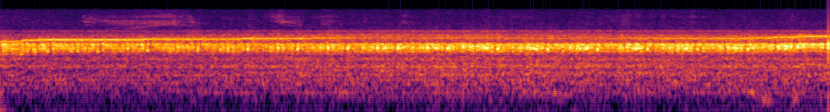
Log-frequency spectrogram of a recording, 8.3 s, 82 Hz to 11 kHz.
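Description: Kenwood R-2000 shortwave receiver playing a continuous rasping digital data tone, with a thin steady whistle just above it. The operator takes it for an image transmission, possibly weather satellite pictures.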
